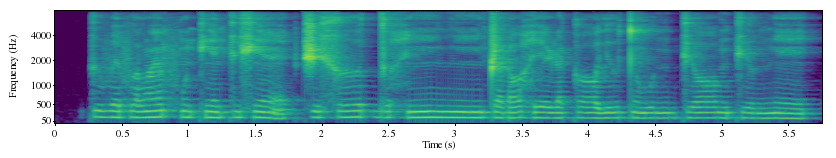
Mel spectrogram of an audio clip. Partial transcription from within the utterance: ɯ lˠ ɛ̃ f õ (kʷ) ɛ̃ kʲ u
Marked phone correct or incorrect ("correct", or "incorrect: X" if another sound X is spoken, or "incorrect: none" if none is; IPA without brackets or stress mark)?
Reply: incorrect: kʲ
